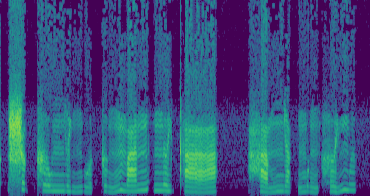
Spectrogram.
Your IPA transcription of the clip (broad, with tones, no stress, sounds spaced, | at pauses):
ʂ ə˦˥ k̚ x ə˧ w ɲ ə˨˩ j ŋ u˨˩˨ ə̯ k ə˨˩˦ ŋ m a˧˥ n | n ə˨˩ j t̪ʰ aː˨˩˨ | h a˨˩˨ m ɲ a˨˩ k̚ m ə˨˩˨ ŋ h ə˨˩˦ j m ɨ˧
